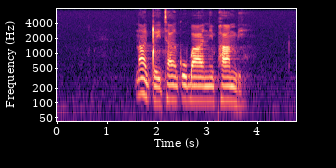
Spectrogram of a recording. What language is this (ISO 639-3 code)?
xho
